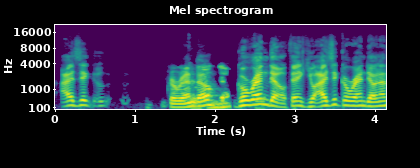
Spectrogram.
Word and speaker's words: Guerendo: Isaac Guerendo.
